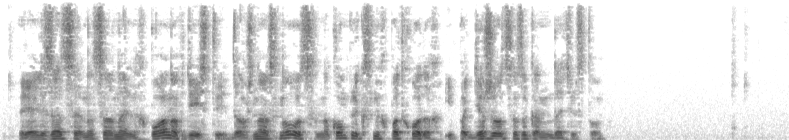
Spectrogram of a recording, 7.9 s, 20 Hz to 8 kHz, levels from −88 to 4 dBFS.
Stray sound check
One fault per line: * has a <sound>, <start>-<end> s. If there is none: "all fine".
all fine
